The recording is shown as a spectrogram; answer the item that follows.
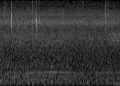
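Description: Steady background hum and hiss, with a faint held tone from about half a second in.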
